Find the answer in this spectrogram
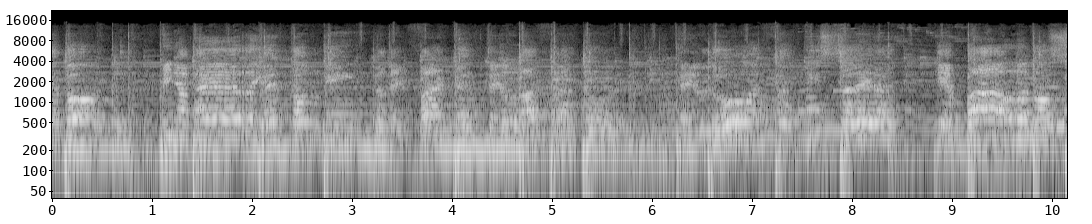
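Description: Live band playing a folk-rock song: guitars, bass and drums with a steady beat under a melody line.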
